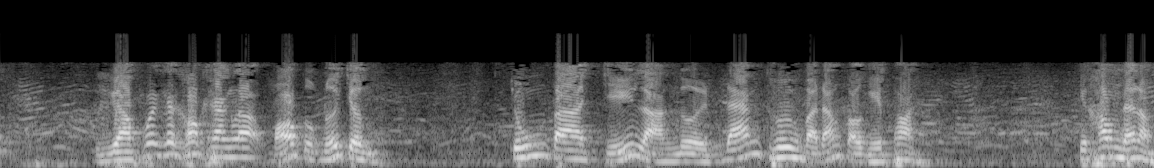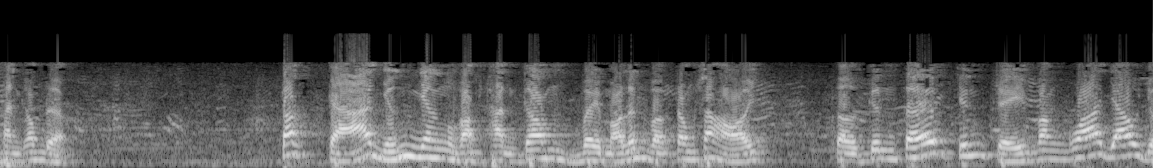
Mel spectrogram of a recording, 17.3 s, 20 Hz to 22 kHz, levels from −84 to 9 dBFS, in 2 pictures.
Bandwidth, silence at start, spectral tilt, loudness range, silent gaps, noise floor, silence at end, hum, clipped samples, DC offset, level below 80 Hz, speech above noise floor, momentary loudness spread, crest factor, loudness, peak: 9.2 kHz; 0 s; -8 dB/octave; 4 LU; none; -34 dBFS; 0 s; none; 0.4%; under 0.1%; -34 dBFS; 26 dB; 21 LU; 10 dB; -9 LUFS; 0 dBFS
